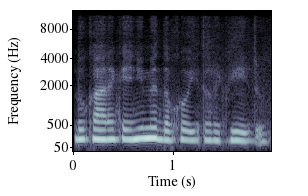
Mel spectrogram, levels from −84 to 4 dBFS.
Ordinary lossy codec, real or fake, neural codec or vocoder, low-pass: none; fake; codec, 16 kHz in and 24 kHz out, 0.9 kbps, LongCat-Audio-Codec, four codebook decoder; 10.8 kHz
